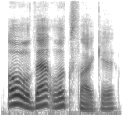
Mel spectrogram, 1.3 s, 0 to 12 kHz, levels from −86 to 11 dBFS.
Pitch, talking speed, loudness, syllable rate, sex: 155 Hz, 235 wpm, -18 LUFS, 4.9 syllables/s, female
